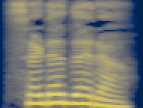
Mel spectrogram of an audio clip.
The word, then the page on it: ಸುಟಿಕರ: kannada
